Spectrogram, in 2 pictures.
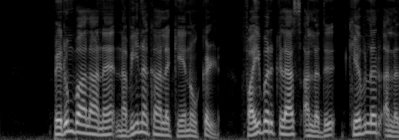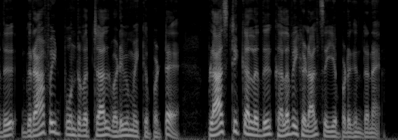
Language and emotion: Tamil, neutral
